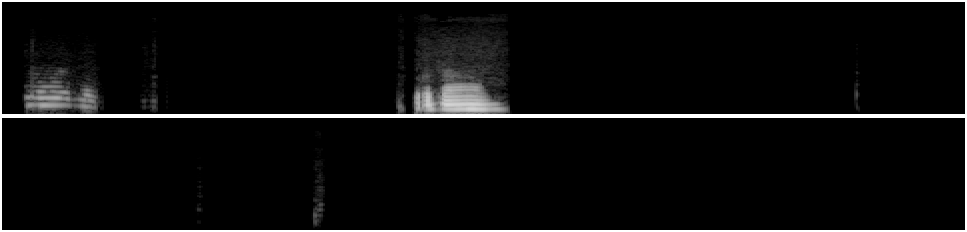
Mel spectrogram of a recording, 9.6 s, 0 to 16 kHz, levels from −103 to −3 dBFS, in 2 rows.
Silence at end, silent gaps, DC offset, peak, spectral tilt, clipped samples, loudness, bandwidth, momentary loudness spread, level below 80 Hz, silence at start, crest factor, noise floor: 7.1 s; 0.50-0.69 s, 0.78-2.05 s; under 0.1%; -16 dBFS; -12.5 dB/octave; under 0.1%; -30 LUFS; 1.8 kHz; 19 LU; -78 dBFS; 0.15 s; 24 dB; under -90 dBFS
